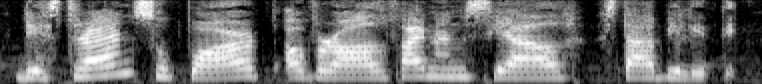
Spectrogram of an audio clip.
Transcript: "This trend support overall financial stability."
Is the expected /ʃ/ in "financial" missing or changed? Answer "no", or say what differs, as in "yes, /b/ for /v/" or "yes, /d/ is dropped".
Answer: yes, /s/ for /ʃ/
